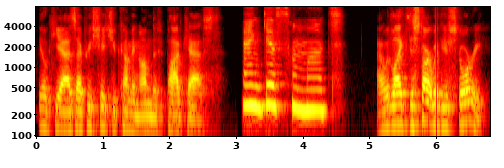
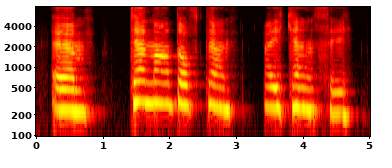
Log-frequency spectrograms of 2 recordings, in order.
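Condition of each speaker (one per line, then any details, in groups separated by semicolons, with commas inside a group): No condition
Acquired ataxia; lithium toxicity, cerebellar damage; about 3 years since onset, walks, falls when tired, head tremor; lost speech at onset, speech therapy, still slow but understandable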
